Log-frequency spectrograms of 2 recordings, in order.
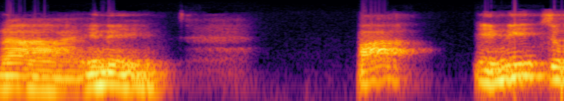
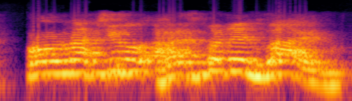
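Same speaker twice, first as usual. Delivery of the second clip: raised pastor's pronouncement; mock pastor; 9 semitones higher than usual. Pastor declaring the couple married, high ceremonial voice. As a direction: declare it like a wedding officiant. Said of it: "ya, saya berkata".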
